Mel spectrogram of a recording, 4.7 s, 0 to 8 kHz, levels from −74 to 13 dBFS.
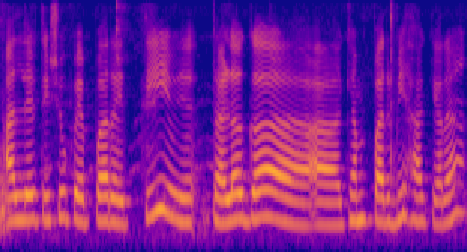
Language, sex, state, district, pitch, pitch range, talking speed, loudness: Kannada, female, Karnataka, Dharwad, 270 Hz, 255-285 Hz, 115 wpm, -14 LUFS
